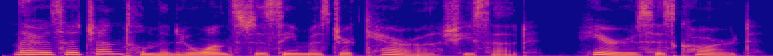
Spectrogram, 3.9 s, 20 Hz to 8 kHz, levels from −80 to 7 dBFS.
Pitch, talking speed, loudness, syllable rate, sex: 215 Hz, 235 wpm, -18 LUFS, 5.5 syllables/s, female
